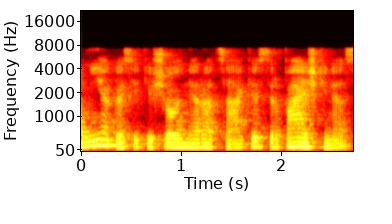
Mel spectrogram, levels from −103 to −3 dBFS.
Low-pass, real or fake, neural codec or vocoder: 7.2 kHz; real; none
